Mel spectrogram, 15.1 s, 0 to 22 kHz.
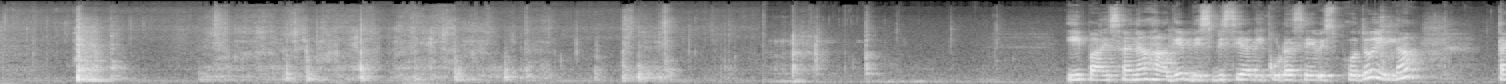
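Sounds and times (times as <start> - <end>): spoon knocking and scraping pan: 2.0 - 7.0
spoon stirring in a pot: 2.0 - 9.0.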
